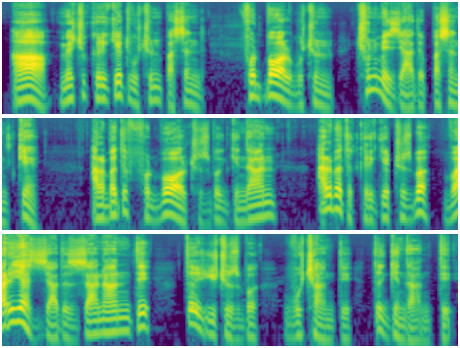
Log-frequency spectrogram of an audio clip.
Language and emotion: Kashmiri, neutral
